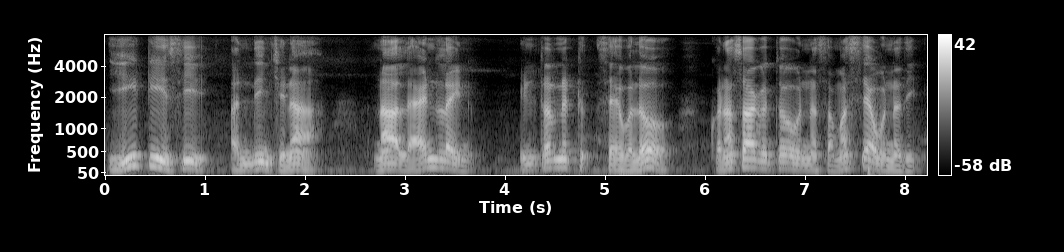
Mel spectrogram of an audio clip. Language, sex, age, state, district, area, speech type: Telugu, male, 45-60, Andhra Pradesh, Krishna, rural, read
